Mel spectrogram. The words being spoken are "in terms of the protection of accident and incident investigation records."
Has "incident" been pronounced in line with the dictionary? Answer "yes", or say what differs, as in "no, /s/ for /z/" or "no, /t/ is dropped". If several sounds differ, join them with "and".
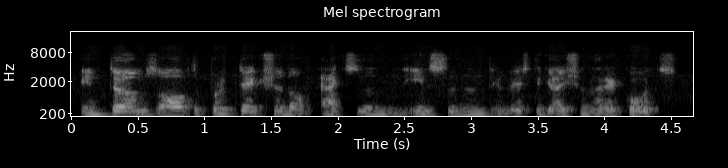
yes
